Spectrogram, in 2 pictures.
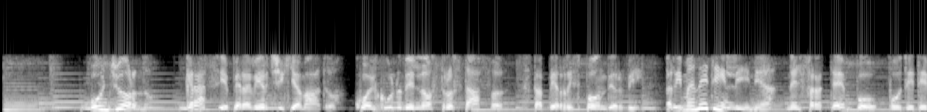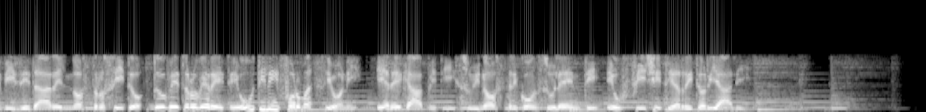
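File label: italian interactive voice response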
